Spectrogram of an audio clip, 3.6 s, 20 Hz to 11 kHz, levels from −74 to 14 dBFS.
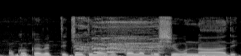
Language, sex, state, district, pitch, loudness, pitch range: Telugu, male, Telangana, Mahabubabad, 115 Hz, -15 LUFS, 115-120 Hz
